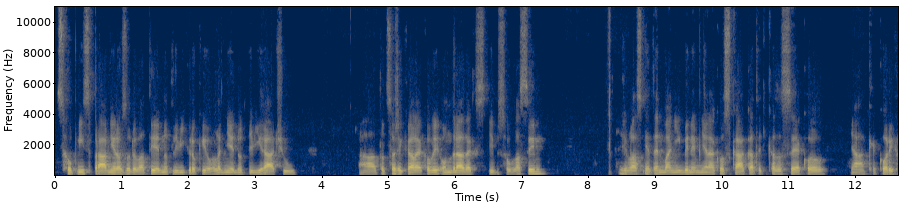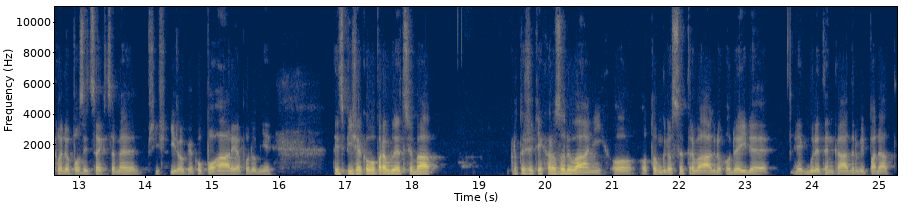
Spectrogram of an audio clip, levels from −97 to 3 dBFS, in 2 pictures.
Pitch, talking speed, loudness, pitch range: 105 Hz, 150 wpm, -24 LUFS, 100-115 Hz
